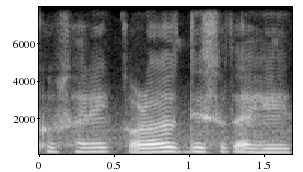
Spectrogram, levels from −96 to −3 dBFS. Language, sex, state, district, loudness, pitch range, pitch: Marathi, female, Maharashtra, Aurangabad, -14 LUFS, 200-225 Hz, 220 Hz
